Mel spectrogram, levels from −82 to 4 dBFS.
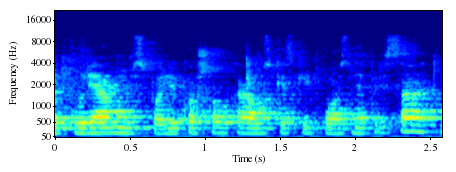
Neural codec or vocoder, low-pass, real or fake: none; 9.9 kHz; real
